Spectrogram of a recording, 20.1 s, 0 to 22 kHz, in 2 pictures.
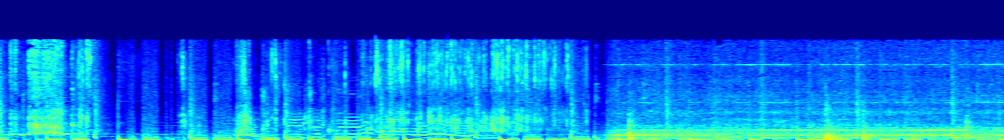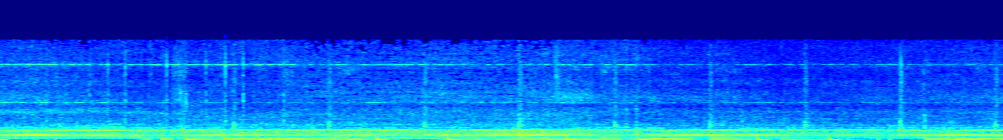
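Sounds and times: background music with bass line: 0.0 - 10.2, 11.9 - 20.0
stick vacuum whining: 0.0 - 20.0.

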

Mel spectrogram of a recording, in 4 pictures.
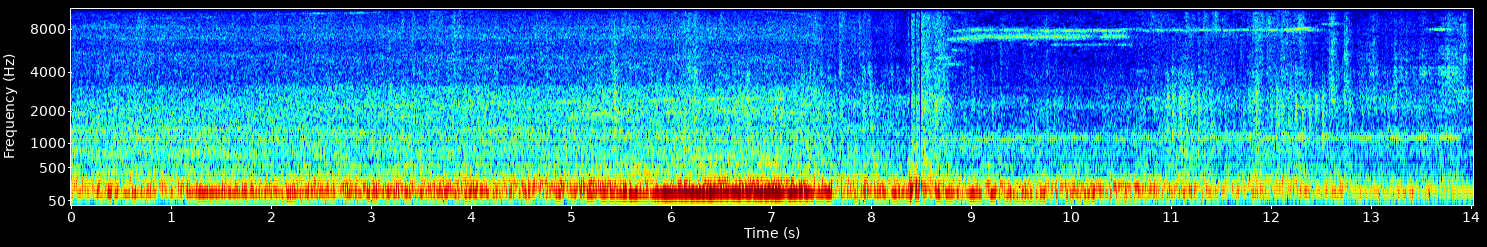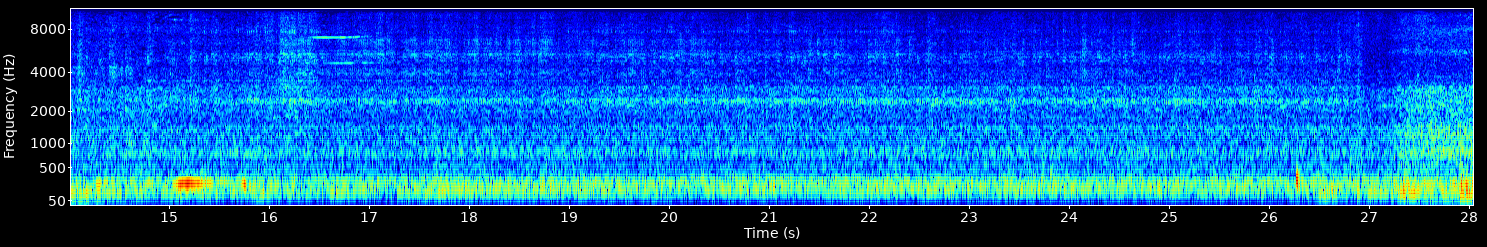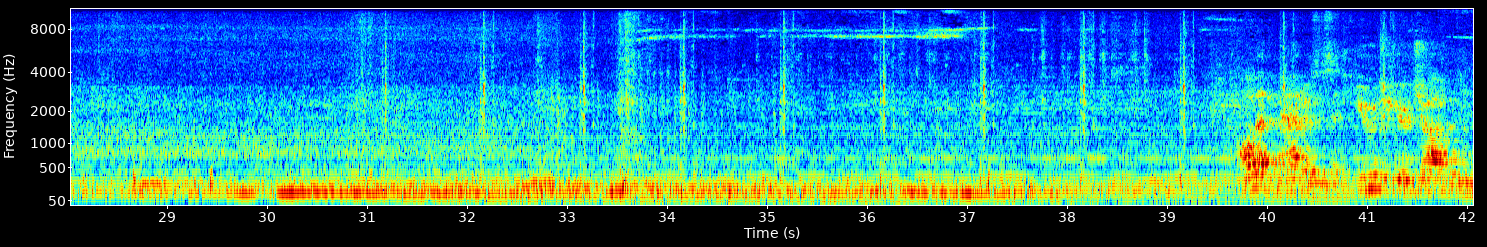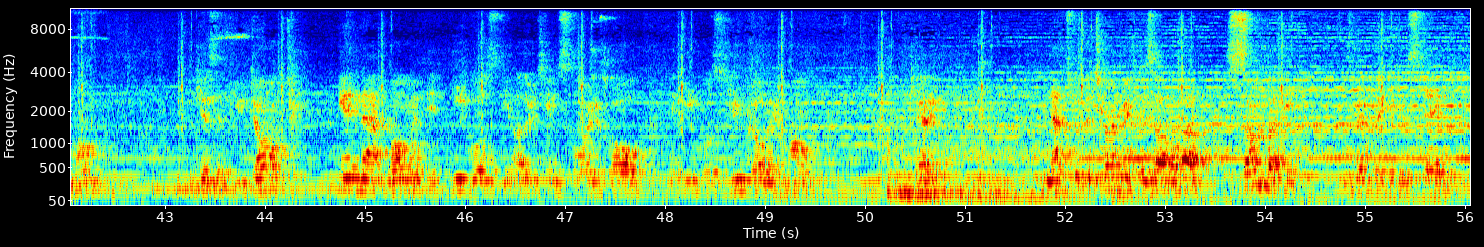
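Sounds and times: bus engine droning: 0.0 - 56.0
thin steady whine: 8.5 - 20.4, 31.2 - 56.0
sudden sharp sound: 31.2 - 56.0.

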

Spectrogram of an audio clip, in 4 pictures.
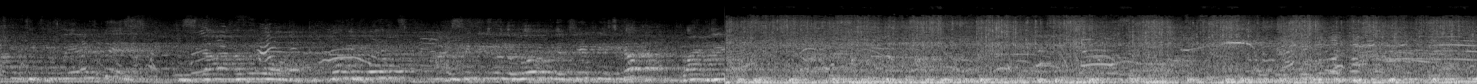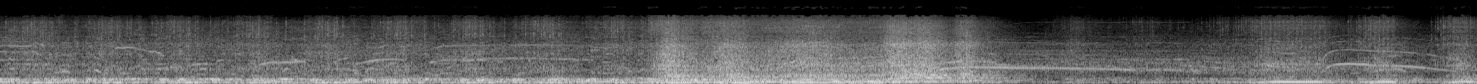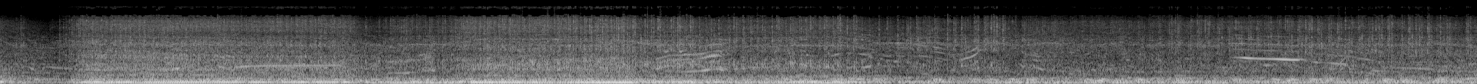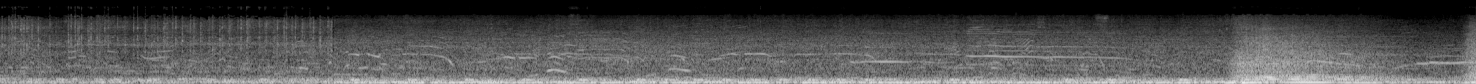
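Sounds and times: crowd voices: 0.0 - 59.0
monster truck engines rumbling: 0.0 - 59.0
children shouting: 7.9 - 16.4, 17.3 - 22.1, 23.7 - 33.0, 41.4 - 44.0, 47.3 - 55.8.

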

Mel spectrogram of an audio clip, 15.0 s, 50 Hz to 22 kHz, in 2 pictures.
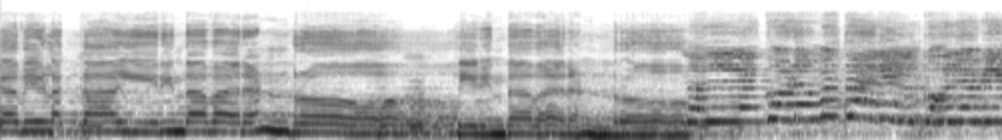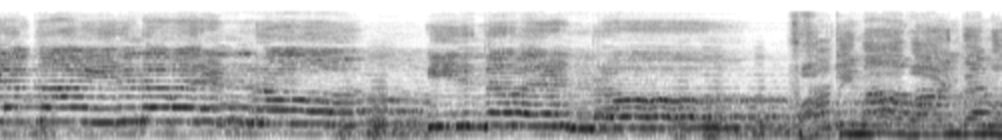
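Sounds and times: keyboard accompaniment: 0.0 - 15.0
girls and children singing: 5.1 - 15.0.

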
